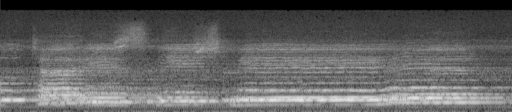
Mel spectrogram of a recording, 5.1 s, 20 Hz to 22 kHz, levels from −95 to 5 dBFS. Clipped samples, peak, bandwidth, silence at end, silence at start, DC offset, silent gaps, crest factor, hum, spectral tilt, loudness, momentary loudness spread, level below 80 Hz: under 0.1%; -2 dBFS; 12 kHz; 0 s; 0 s; under 0.1%; none; 12 dB; none; -4 dB/octave; -15 LUFS; 8 LU; -58 dBFS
